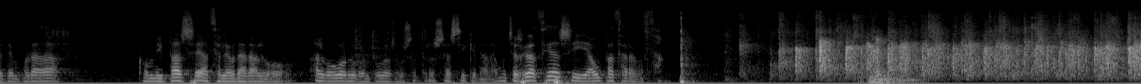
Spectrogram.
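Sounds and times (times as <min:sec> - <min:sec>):
speech: 0:00.0 - 0:00.8, 0:01.4 - 0:06.9
audience applause: 0:07.7 - 0:11.4.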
